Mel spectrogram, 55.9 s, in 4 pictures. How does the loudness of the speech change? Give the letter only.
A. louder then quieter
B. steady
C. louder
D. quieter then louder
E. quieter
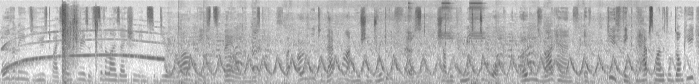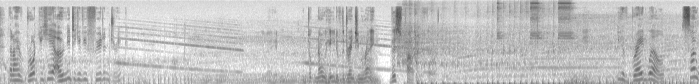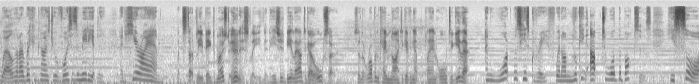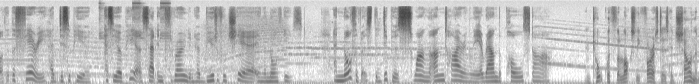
C.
